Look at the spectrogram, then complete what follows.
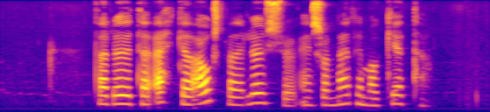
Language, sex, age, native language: Icelandic, female, 50-59, Icelandic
